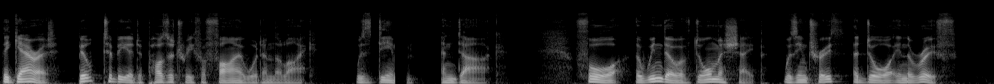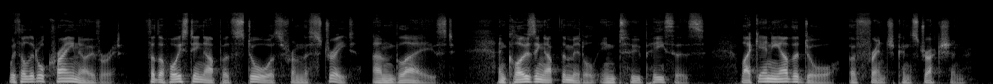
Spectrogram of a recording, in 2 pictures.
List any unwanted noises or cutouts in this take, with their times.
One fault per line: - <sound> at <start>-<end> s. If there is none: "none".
- dropout at 3.9-4.1 s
